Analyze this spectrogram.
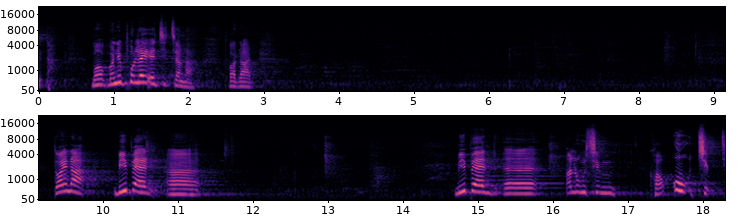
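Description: A middle-aged woman speaks with feeling into a microphone, pausing between phrases, heard through loudspeakers.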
